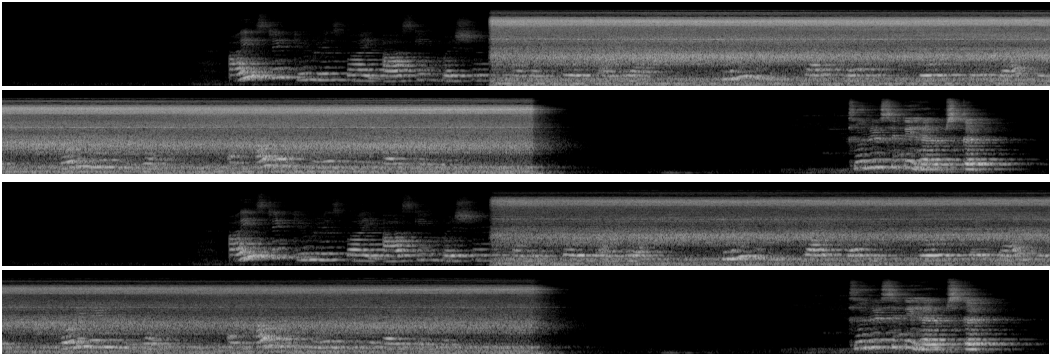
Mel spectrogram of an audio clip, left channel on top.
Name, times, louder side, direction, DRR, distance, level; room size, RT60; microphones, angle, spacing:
voice 1, 2.3-6.5 7.2-8.8 9.1-10.5 11.0-12.1 12.7-15.1 19.3-19.5, right 1 dB, 5° right, -4 dB, 1.5 m, -30 dB
sound 1, 4.9-15.8, left 9 dB, 80° left, 0.6 m, -20 dB
voice 2, 18.9-20.2, equal, 50° left, -2 dB, 1.8 m, -25 dB
9.5 x 4.1 x 5.1 m, 1.0 s
head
